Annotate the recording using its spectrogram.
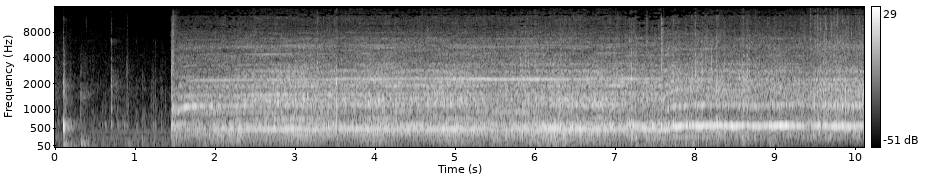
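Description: Electric hand mixer switched on about a second and a half in and running steadily, its beaters whipping butter, sugar, eggs and vanilla into a batter. Its motor hum rises slightly in pitch about three quarters of the way through.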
